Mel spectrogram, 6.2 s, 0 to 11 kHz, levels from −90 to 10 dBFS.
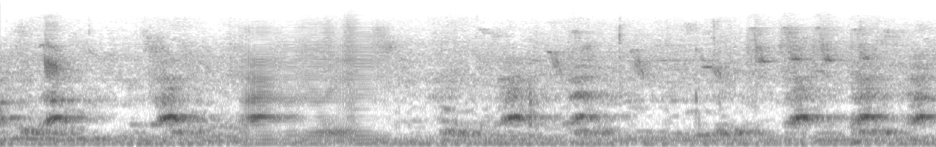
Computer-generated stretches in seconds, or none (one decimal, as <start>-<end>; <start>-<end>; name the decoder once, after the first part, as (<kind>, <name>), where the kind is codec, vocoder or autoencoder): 1.6-2.6 (vocoder, WaveNeXt)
